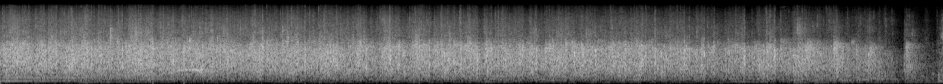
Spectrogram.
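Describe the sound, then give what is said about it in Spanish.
A large audience applauds steadily to welcome people coming forward to be received, a dense, loud wash of clapping that holds for about nine seconds before tapering off at the end. “Den un aplauso a la gente que quiere recibir aquí.”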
